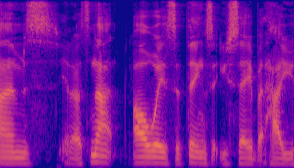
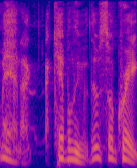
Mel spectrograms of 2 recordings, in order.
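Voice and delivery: fast, rapid-fire patter, words rattled off quickly; 8 semitones higher than usual. Imitating an investor drinking wine and gloating: Gary Vaynerchuk impression. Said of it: "You know how he talks".

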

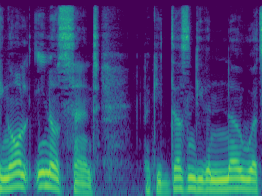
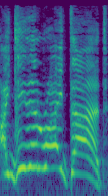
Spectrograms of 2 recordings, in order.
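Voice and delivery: shrill, very high-pitched yelling. A soldier, already asked if he is shouting, denies writing the message: shouting. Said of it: "Shouting again".

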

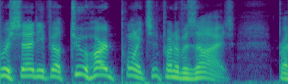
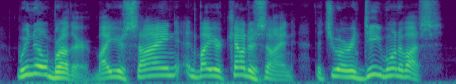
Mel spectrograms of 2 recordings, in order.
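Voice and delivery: ordinary delivery

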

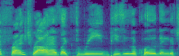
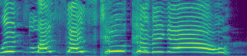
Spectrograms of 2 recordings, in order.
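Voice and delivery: sudden, very high-pitched, loud shout; 5 dB louder than usual. Speaker retells what Kyla yelled when told to yell something, retelling a yell. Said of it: "And then Kyla yells".

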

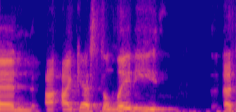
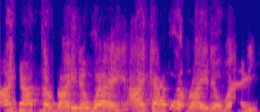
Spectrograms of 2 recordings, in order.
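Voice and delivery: put-on high-pitched, tiny little old lady voice; 6 semitones higher than usual.

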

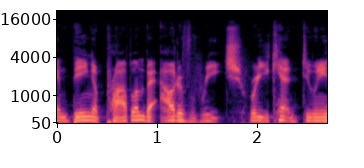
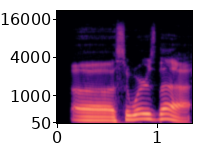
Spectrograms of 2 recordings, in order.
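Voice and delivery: mock fake-clueless, playing-dumb voice; 2 semitones higher than usual. Retelling what a trolling teammate said in a ranked game: imitating a troll playing dumb. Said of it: "he clearly knew more about the game than he was letting on".

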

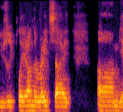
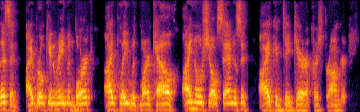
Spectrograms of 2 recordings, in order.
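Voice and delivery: big, rough, rasping, gravelly voice; 4 semitones higher than usual. Retelling the Beast's reply about rooming with Chris Pronger, in his big gravelly voice. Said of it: "the Beast had this big gravelly voice".

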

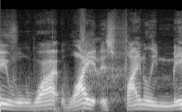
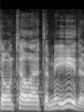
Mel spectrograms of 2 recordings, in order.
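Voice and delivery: usual speaking voice

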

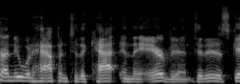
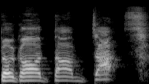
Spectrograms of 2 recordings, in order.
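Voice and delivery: loud, booming, bellowing monster voice; 4 semitones higher, 8 dB louder than usual. Host reads a viewer's comment aloud in his Frankenstein voice. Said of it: "in my Frankenstein voice".

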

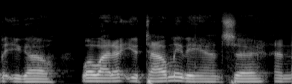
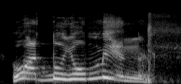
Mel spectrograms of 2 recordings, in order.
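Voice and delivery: put-on very high, slow, drawn-out Russian accent; 10 semitones higher, 4 dB louder than usual. Retelling what Putin asked, in a Russian accent. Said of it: "in his Russian accent".

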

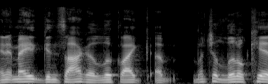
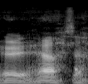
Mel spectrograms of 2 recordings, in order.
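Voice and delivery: put-on old man voice, pitched lower; 5 semitones lower than usual. Recounting a post-game sideline report, quoting him in his put-on old man voice. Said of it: "He tried to use his old man voice".

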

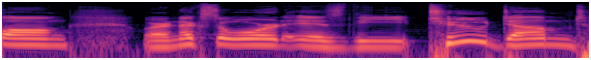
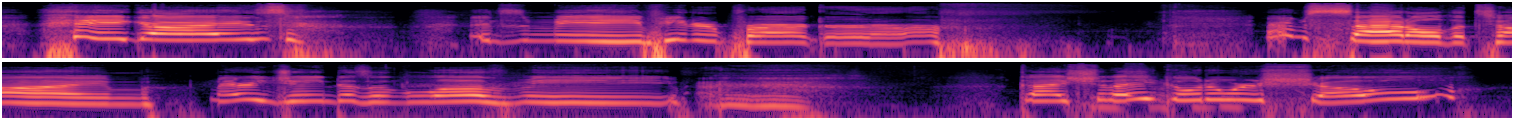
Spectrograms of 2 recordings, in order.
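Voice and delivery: very high, mopey whine, "me" stretched out; 9 semitones higher, 3 dB louder than usual. Presenting an award in a comedy bit: whiny Peter Parker voice. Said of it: "it's Peter Parker, uh, from Spider-Man three".

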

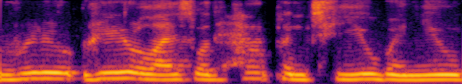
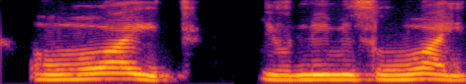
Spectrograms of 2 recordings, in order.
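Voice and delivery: mock anger, spoken through gritted teeth. Retelling how a man angrily gave the speaker a name: mock-angry, through gritted teeth. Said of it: "was like through his teeth".

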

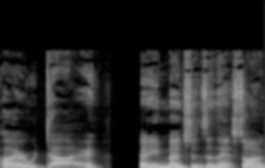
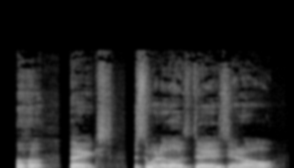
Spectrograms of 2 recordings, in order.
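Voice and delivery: weirdest voice ever. Retelling a backstage story, a man thanks a helper in the weirdest voice ever. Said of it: "the weirdest voice ever".

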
